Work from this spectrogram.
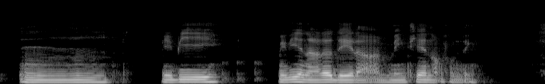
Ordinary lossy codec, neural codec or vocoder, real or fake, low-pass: none; none; real; 7.2 kHz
